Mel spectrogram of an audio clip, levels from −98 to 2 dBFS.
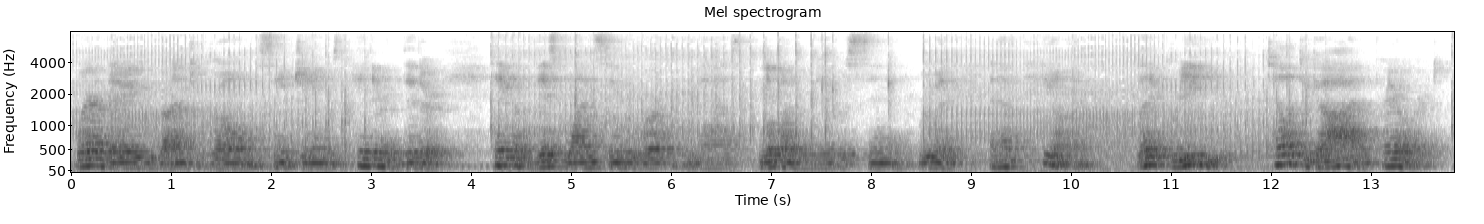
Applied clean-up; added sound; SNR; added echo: none; Squeak; 19 dB; reverberation time 0.9 s.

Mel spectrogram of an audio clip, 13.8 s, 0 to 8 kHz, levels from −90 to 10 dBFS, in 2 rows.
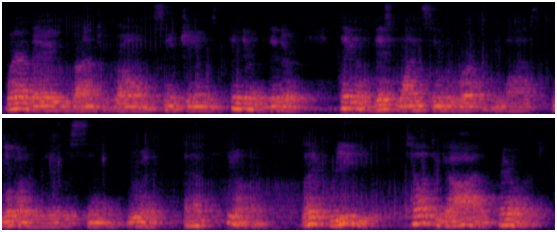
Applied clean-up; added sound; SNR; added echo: neural separator model SepFormer DNS4.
